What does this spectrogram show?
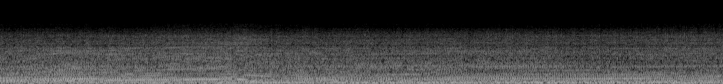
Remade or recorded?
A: recorded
